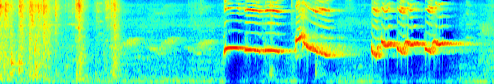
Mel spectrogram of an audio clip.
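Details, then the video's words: Chinese hwamei song for luring: soft distant notes at first, then a loud long level whistle, a steep falling slur and a bouncy string of rising-falling whistles. "Audio suara burung poksay hongkong || cocok untuk pancingan"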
